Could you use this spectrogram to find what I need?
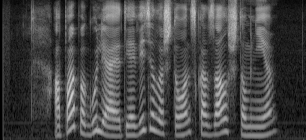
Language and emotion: Russian, neutral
